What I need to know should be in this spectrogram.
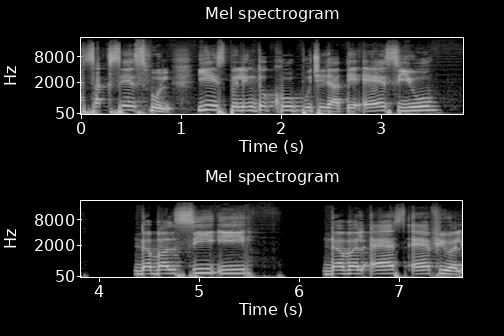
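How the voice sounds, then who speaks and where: A man's voice: high-pitched, smooth, poor audio. A man teaching a vocabulary class, spelling words out letter by letter and calling his students "beta".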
